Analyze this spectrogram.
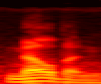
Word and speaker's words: Melbourne: the way from your Melbourne now right yeah are they I didn't say it right it's Melbourne right yeah yeah pretty much just just drop most of the bells alright and then we've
